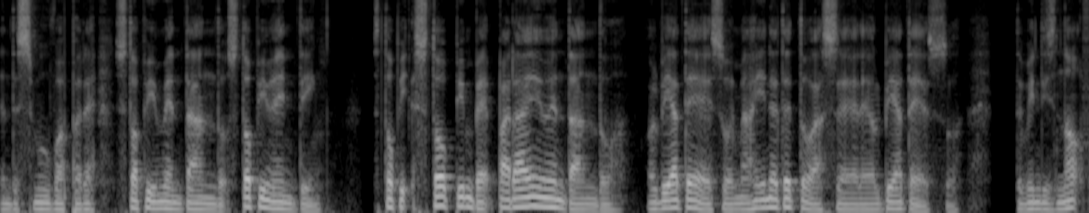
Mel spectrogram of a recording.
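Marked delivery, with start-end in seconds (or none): 1.2-9.6 Spanish-accented driver impression; Alonso. Streamer showing off an accent impression, Spanish-accented scolding. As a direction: mix English and Spanish in a Spanish accent. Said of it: "I've got nailed is Alonso because of the Spanish accent".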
